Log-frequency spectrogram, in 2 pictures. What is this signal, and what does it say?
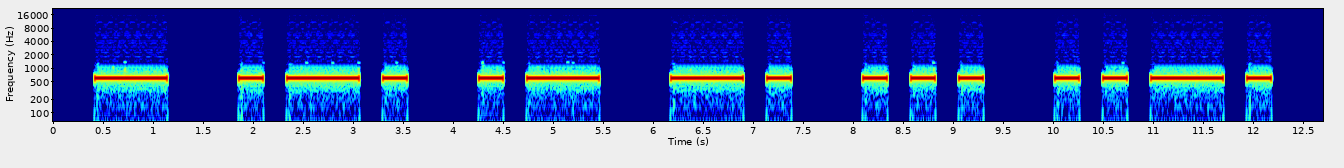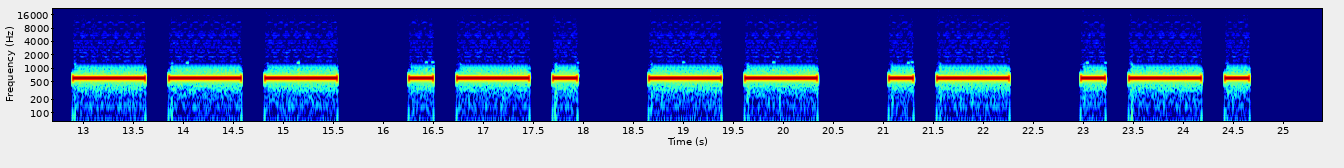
Morse code, heard as a keyed tone, about 5 wpm, 600 Hz. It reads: TRANSFORMAR
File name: 5PPM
